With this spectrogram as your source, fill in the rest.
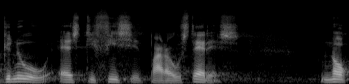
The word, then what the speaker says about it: GNU: No obstante, cuando hablas castellano, puedes pronunciarlo new, como si comenzara por ñ, lo que es también el nombre del mismo animal. Me dicen que pronunciar GNU es difícil para ustedes.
